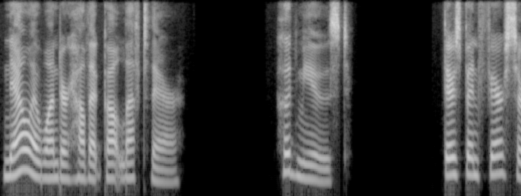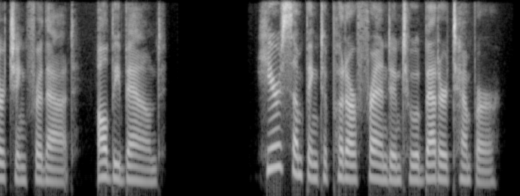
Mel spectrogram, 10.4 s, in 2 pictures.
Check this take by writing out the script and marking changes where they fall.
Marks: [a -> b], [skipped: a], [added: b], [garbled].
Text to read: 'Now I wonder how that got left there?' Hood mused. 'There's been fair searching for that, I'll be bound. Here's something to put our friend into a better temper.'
'Now I wonder how that got left there?' Hood mused. 'There's been fair searching for that, I'll be bound. Here's something to put our friend into a better temper.'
